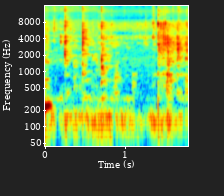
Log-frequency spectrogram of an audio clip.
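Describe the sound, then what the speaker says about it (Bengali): Green chillies fry in a hot pan, a continuous sizzle overlaid with repeated scraping stir strokes from a spatula at an uneven rhythm. "কাঁচা মরিচ ভাজি করতেছে ভাজা হইলে ডিম দিয়ে দিবে এই ভাজা চলতেছে"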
